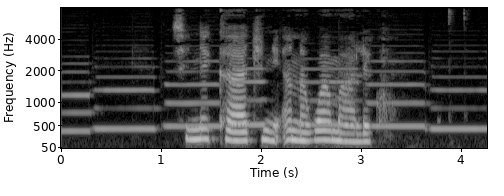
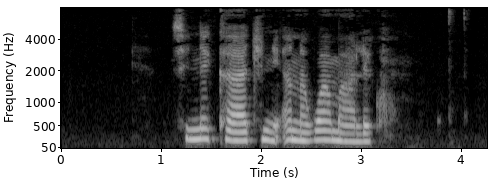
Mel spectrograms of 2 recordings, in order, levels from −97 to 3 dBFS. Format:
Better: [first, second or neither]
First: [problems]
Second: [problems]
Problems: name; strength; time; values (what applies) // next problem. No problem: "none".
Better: second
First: background sound (Wind instrument, woodwind instrument); 11 dB below the speech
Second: none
